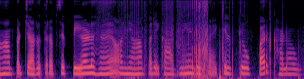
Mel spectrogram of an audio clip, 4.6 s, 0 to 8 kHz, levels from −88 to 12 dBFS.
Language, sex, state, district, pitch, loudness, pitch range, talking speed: Hindi, female, Bihar, Gopalganj, 215 Hz, -29 LUFS, 210-225 Hz, 260 wpm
